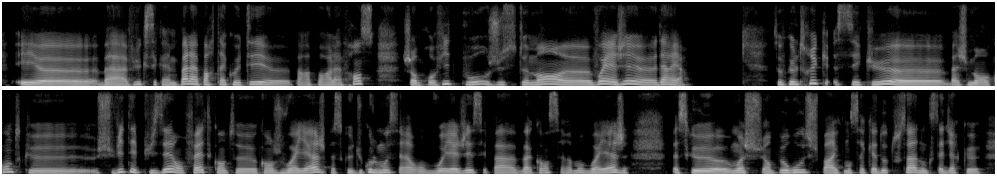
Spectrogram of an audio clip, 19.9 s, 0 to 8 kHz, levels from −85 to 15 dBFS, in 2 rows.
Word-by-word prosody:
et, 185 0 +5
heu, 165 -2 +3
bah, 160 -2 +1
vu 195 +6 -4
que 195 - -6
c'est 190 - -3
quand 160 - -5
même 155 +1 -3
pas 235 - +5
la 230 -2 +4
porte 195 -1 -2
à 195 - +1
côté, 205 +2 +1
heu, 165 -3 -3
par - - -7
rapport 170 +2 -6
à - - -1
la 160 -1 -3
France, 255 +8 -2 0.3
j'en 180 -2 +1
profite 175 +9 -3
pour 215 +2 -1
justement, 190 +4 +1
heu, 170 -1 +2
voyager, 245 +5 +3
heu, 190 -4 0
derrière 210 -1 0 0.9
sauf 200 -2 -3
que - - +3
le 215 - +3
truc, 290 +6 -1
c'est 195 -1 -1
que, 190 +2 -6 0.7
heu, - - -8
bah, 180 - -2
je 175 +2 -4
me 175 - +3
rends 170 0 -1
compte 245 +2 -2
que 165 -4 -3
je - - -11
suis 170 - -10
vite 240 +5 -2
épuisée, 220 0 +1
en 195 - 0
fait, 210 +4 0
quand, 170 -4 -4
heu, 165 -1 0
quand 170 +1 -2
je 160 -1 -7
voyage 175 +7 +1
parce 175 -2 -5
que, 175 - -2
du 170 +1 -6
coup, 225 - +1
le 195 - 0
mot, 205 +1 +1
c'est 195 -4 -4
vraiment 160 -1 -3
voyager, 170 +3 0
c'est 205 +2 -6
pas 165 -2 -2
vacances, 165 +5 -3
c'est - - -13
vraiment 170 +2 -4
voyage 180 +4 +1 0.4
parce 155 - +2
que, 185 - +1
heu, 170 -3 +5
moi, 180 +3 +3
je 190 - -4
suis 170 - -7
un 160 - 0
peu 195 +5 0
roots, 210 +2 +2
je - - -11
pars 165 - +1
avec 160 0 -1
mon 165 - -2
sac 165 +1 -4
à 165 - +3
dos, 185 - 0
tout - - -15
ça, 210 0 +3
donc 165 -3 -3
c'est-à-dire 170 +2 -3
que 155 0 -3
180 Hz, 265 wpm, -24 LUFS, 165-205 Hz, 0.9 s, et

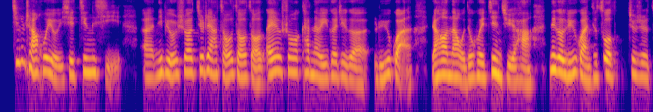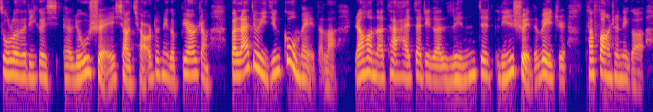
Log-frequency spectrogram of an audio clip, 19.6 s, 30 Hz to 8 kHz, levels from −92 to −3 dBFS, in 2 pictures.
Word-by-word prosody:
经 360 0 -3
常 285 -10 +5
会 230 0 +2
有 155 -7 +1
一 145 - -6
些 170 +6 -2
惊 220 +3 -1
喜， 210 0 -11 0.3
呃， 170 -1 -4
你 200 +4 -2
比 215 - -3
如 185 -1 +1
说 220 +2 +1
就 225 +3 -2
这 245 - +2
样 200 -2 -1
走 175 +2 -1
走 170 -4 +1
走， 135 -6 -1
诶， 225 +4 +2
说 225 0 -2
看 215 -1 -5
到 185 -2 -2
一 160 0 -1
个 180 +1 -2
这 175 -1 -5
个 140 -4 -3
旅 160 +5 -3
馆， 210 - +2 0.3
然 165 +3 +3
后 200 - +7
呢 175 -2 +2
我 - - -1
就 160 +3 -2
会 175 -1 +1
进 200 +3 +3
去 155 -4 -1
哈， 135 -3 -1 0.3
那 255 - +5
个 225 -3 +7
旅 195 +2 +1
馆 185 -9 +3
就 170 - -7
坐 185 0 +2
就 205 -2 -3
是 175 -3 -4
坐 215 - -2
落 190 -1 +3
在 175 - -1
一 165 -1 -5
个 170 0 -1
小 155 - -4
呃， 155 -1 -6
流 165 +8 +2
水 215 -7 +1
小 150 -3 +1
桥 140 +1 -4
儿 - - -2
的 205 - -5
那 190 -2 -6
个 145 - -3
边 195 +7 +1
上， 165 -8 -4 0.3
本 185 -1 +7
来 225 +7 +8
就 285 -1 +1
已 200 -6 0
经 205 +8 -2
够 385 - +3
美 165 -6 -3
的 - - -13
了， - - -7 0.3
然 175 +4 +4
后 220 -1 +3
呢， 170 -4 -1
它 175 +1 0
还 175 -2 -2
在 180 +2 -3
这 170 -1 -6
个 145 -1 -2
临 155 +5 -4
这 205 -2 -1
临 170 +7 -1
水 235 - +4
的 145 - -8
位 185 -3 +4
置， 150 -4 -7 0.3
它 200 - +2
放 195 -2 +5
着 170 -1 -5
那 160 -3 -6
个， 115 -3 -8
180 Hz, 280 characters per minute, -23 LUFS, 160-205 Hz, 0.3 s, 来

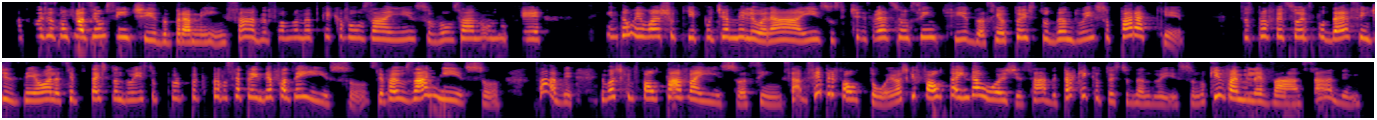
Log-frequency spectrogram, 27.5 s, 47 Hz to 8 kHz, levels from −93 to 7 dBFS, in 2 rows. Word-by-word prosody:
as 305 - -21
coisas 350 0 -3
não 345 -1 -1
faziam 340 +1 +7
sentido 295 - -1
pra 205 -1 +5
mim, 205 -2 -10
sabe 305 +1 -2
eu - - -14
falo: 295 +3 -12
"Me 310 - -9
mas 305 0 -7
por - - -29
que 335 - -8
que 340 - -12
eu - - -12
vou 310 -1 -6
usar 280 -2 0
isso? 260 -1 -11
Vou 240 +4 -10
usar 290 +2 -1
não 285 0 -12
no 285 - -10
no 290 -1 -16
quê?". 270 0 0 0.7
Então 380 +4 -3
eu 340 -1 0
acho 345 0 +3
que 315 -3 -5
podia 315 +2 -3
melhorar 255 -5 +3
isso 250 0 -5
se 235 - -16
tivesse 305 0 -2
um 300 - -4
sentido, 310 -6 -5
assim, 240 +6 -6
eu 235 - +1
estou 310 +7 -3
estudando 275 -4 -4
isso 315 +2 -4
para 360 +1 +7
quê? 370 +1 -11 0.5
Se - - -11
os 310 - -9
professores 325 -1 -2
pudessem 310 -1 +2
dizer 240 -3 -3
olha, 250 0 +2
você 275 - -8
está 275 +3 0
estudando 270 -2 -8
isso 275 +2 -7
por 290 -1 -8
por 315 - -9
que - - -28
você 320 +2 -4
aprender 320 -3 +1
a 320 - +2
fazer 315 0 +1
isso, 240 - -4
você 225 -1 -5
vai 280 0 +5
usar 280 +7 +8
nisso, 255 - -4 0.3
sabe. 225 -7 -1 0.3
Eu 275 - -7
acho 330 - +1
que 325 - -10
faltava 285 -1 +4
isso, 205 -6 -8
assim, 165 0 -11
sabe, 255 - -3
sempre 440 -1 0
faltou, 260 - -2
eu 215 - -2
acho 240 - -2
que 360 - -3
falta 330 +2 +3
ainda 325 +5 +5
hoje, 250 - -2
sabe, 240 0 -3
para 310 - +2
que 370 - -3
que 300 - -12
eu - - -13
estou 225 - -8
estudando 180 -5 -12
isso? 165 +3 -13
No 200 +3 -14
que 360 +8 +2
vai 310 -5 +7
me 255 -3 -5
levar, 185 -6 0
sabe. 180 -1 -8
280 Hz, 210 wpm, -24 LUFS, 240-320 Hz, 0.7 s, usar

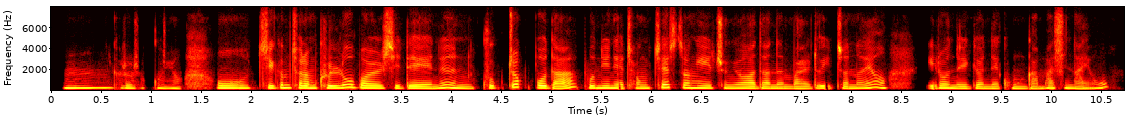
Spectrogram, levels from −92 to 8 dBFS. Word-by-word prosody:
음. 230 +4 +1
그러셨군요. 195 -4 -6 0.4
어 210 -1 +3
지금처럼 220 -2 +2
글로벌 215 -1 +3
시대에는 195 +1 +2
국적보다 220 - +2
본인의 210 -1 +2
정체성이 225 +2 +1
중요하다는 185 -2 -1
말도 170 +1 -3
있잖아요. 195 +9 -1 0.4
이런 200 -1 0
의견에 175 -1 -2
공감하시나요? 180 - -4
200 Hz, 285 characters per minute, -19 LUFS, 185-220 Hz, 0.4 s, 어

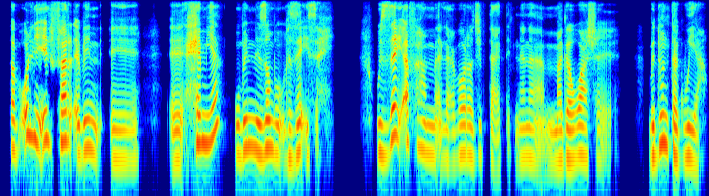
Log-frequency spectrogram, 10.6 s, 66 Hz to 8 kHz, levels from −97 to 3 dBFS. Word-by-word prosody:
طب 215 -3 0
قُل 290 - +4
لي، - - +3
إيه 260 - +5
الفرق 255 -3 +4
بين 205 0 -2 0.2
آآ 165 - -6 0.7
حِمية، 250 +10 +3 0.2
وبين 210 +3 -1
نظام 215 +2 +2
ب - - -6
غذائي 180 +1 -2
صحّي؟ - - -9 0.7
وإزاي 195 +12 +5
أفهم 205 -7 -4
العبارة 175 +3 -4
دي، 175 +2 -9
بتاعة 150 -6 -8 0.2
إن - - -12
أنا 170 0 -6
ما 160 +1 -5
اجوّعش 170 - 0 0.8
بدون 230 +7 +2
تَجويع؟ 175 -3 -1
185 Hz, 135 wpm, -22 LUFS, 170-225 Hz, 0.8 s, إيه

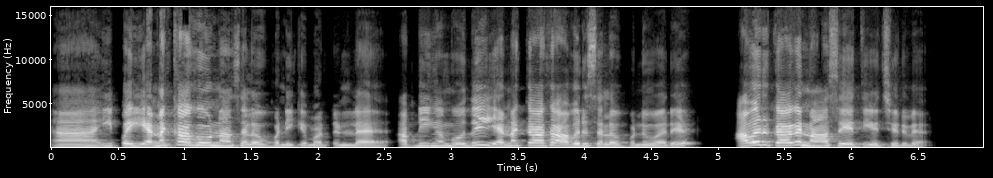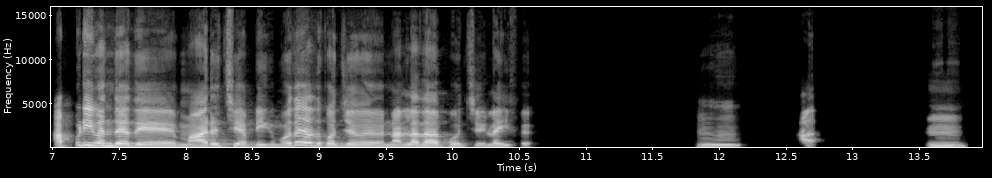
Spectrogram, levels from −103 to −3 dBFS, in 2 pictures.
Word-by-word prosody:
ஆ - - 0 0.3
இப்போ 260 +1 +1 0.2
எனக்காகவும் 310 0 +4
நான் 255 -1 -2
செலவு 210 -2 -3
பண்ணிக்க 175 -2 -7
மாட்டேன்ல. 160 +1 -3 0.3
அப்டிங்கும் 250 +1 -5
போது 245 +8 0 0.2
எனக்காக 295 +3 +2
அவரு 245 +1 -1
செலவு 205 -3 -3
பண்ணுவாரு. 175 -5 -5 0.5
அவருக்காக 340 -1 +6
நான் 250 0 +1
சேத்தி 220 -3 0
வைச்சுருவேன். 170 -3 -8 0.5
அப்டி 320 -1 0
வந்து 265 0 +2
அது 215 -2 +1 0.3
மாறுச்சு 220 +2 0
அப்டிங்கும் 190 +1 -8
போது, 275 - 0
அது 265 - -3
கொஞ்சம் 215 -2 -4 0.2
நல்லதா 220 +2 +1
போச்சு 160 +1 -9
லைஃப்ஃபு. 165 0 -10 1.3
ம். 175 -1 -9 0.5
அ. - - -5 0.9
ம். 215 -1 -8
220 Hz, 135 wpm, -21 LUFS, 185-265 Hz, 1.3 s, அவருக்காக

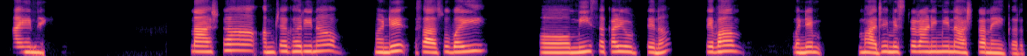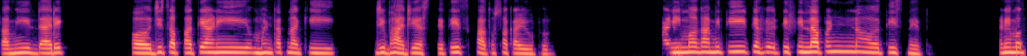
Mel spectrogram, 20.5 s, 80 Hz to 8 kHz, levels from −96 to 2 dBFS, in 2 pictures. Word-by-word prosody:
नाही, 240 0 +2
नाही. 225 -2 +2 1.5
नाष्टा 255 +4 +3 0.3
आमच्या 235 +3 -1
घरी 260 0 +1
ना, 280 +2 -1 0.4
म्हणजे 235 +5 +4 0.2
सासूबाई 245 +4 +3 0.6
अ, - - -3 0.3
मी 235 +4 +3
सकाळी 250 +1 +1
उठते 230 -1 -1
ना, 215 +1 +2 0.4
तेव्हा 255 +3 +4
म्हणजे 235 -1 -3 0.5
माझे 230 +2 +2
मिस्टर 240 +2 0
आणि 250 0 +3
मी 255 0 +1
नाश्ता 230 -2 +1
नाही 210 -2 +2
करत. 185 0 -9
आम्ही 200 +3 +1
डायरेक्ट 205 +1 +1 0.6
अ, 205 -1 +4
जी 230 - -1
चपाती 210 0 0
आणि 225 -1 +2
म्हणतात 210 +1 0
ना 215 - +1
की 200 -1 -2 0.4
जी 215 - +1
भाजी 210 -1 +1
असते 195 0 -5
तेच 230 -1 -1
खातो 195 -2 -2
सकाळी 190 -3 -2
उठून. 175 -1 -7 1.1
आणि 220 +1 +1
मग 235 +1 +2
आम्ही 235 0 +2
ती 250 0 +1
टिफ 250 -3 0 0.2
टिफिनला 240 +1 +3
पण 255 -1 0
अ, 230 -3 0
तीच 220 -2 -2
नेतो. 180 -3 -5 0.7
आणि 225 +1 +3
मग 225 -1 +2
225 Hz, 145 wpm, -21 LUFS, 210-250 Hz, 1.5 s, म्हणजे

